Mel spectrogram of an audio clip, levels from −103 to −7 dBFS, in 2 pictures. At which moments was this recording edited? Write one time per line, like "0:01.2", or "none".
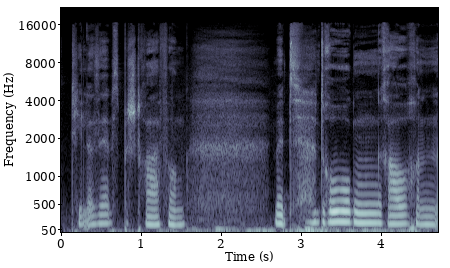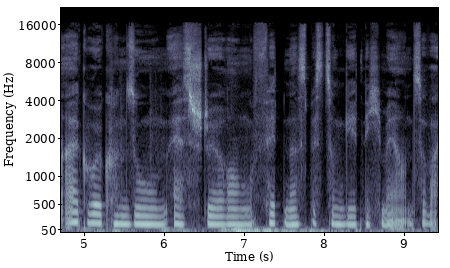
none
